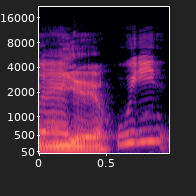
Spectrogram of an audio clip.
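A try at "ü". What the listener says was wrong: 위가 아니고 입 모양은 O로 하는데 우를 발음해요. 입 모양은 O 상태에서 우를 발음하면 의.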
